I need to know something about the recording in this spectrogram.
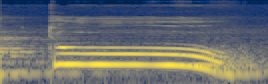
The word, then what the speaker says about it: toux: La toux, X, lettre muette.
